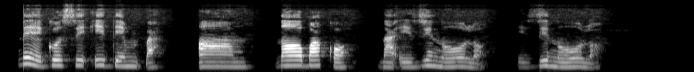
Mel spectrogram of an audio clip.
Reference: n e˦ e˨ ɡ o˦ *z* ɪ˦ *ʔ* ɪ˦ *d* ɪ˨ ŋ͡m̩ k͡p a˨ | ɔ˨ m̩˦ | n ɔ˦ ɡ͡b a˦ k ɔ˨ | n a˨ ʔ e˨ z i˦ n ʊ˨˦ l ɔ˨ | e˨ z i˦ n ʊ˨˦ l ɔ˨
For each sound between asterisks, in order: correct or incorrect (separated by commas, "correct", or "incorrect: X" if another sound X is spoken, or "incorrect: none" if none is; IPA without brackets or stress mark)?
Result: incorrect: s, correct, correct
